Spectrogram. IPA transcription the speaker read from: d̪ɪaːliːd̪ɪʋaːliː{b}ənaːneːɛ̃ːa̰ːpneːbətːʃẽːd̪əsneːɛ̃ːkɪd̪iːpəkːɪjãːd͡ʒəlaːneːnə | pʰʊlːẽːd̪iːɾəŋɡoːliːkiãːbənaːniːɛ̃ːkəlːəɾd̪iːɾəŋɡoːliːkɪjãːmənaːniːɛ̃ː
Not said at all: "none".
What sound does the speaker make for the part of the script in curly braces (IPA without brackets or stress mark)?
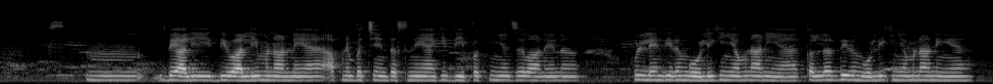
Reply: m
